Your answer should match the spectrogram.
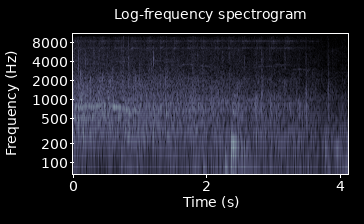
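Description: A crowd applauding, scattered clapping that slowly dies away.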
